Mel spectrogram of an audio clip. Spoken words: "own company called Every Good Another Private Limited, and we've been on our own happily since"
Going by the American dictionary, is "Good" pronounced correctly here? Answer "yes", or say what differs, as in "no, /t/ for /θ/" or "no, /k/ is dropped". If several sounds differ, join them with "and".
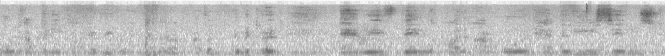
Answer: no, /d/ is dropped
